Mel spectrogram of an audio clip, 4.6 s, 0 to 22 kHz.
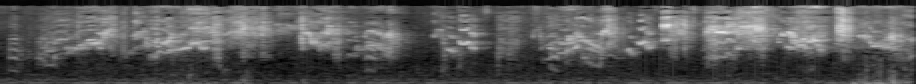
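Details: Breeding budgerigars in a minimalist aviary on 28 November 2024 keep up dense, continuous scratchy warbling and squeaky chatter, several birds overlapping, above a low hum.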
